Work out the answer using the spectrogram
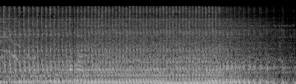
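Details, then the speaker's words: Peugeot Tweet 125cc scooter after new top end: steady single-cylinder putter suddenly dies when the ignition key is jiggled; worn ignition switch cuts the engine, dangerous if a bump kills it while riding. "ah so we do need to so it does because if you're driving along you hit a bump and it goes you lose your engine that's dangerous"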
